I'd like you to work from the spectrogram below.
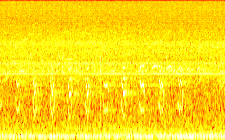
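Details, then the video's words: Eastern wild turkey in the Midwest, spring mating season morning: a hen's tree call from the roost, a run of about a dozen hoarse yelping notes, roughly three a second, with gobblers responding, over a steady low rumble. "As the hen calls, the gobblers respond."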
